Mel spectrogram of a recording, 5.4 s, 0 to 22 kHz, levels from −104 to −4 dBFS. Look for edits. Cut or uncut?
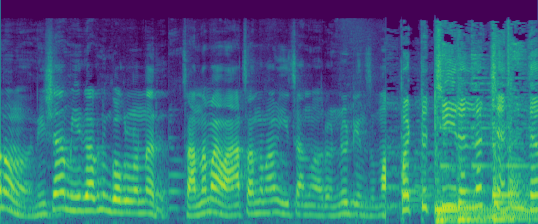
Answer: cut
